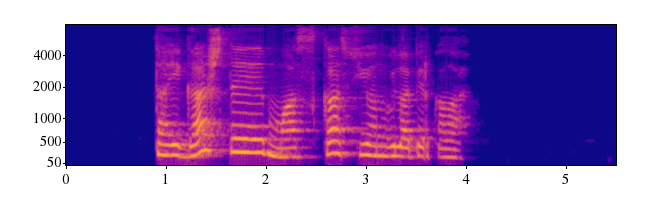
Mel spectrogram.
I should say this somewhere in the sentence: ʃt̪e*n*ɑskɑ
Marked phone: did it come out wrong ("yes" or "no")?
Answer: yes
